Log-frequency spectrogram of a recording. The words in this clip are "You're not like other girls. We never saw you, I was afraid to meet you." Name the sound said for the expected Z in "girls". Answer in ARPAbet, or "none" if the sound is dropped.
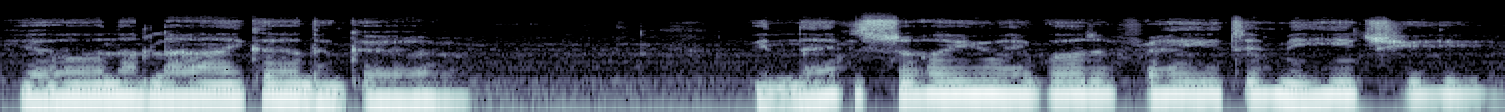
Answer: none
